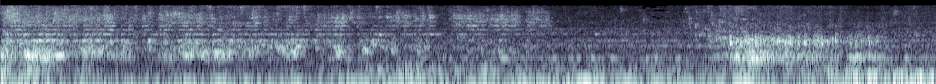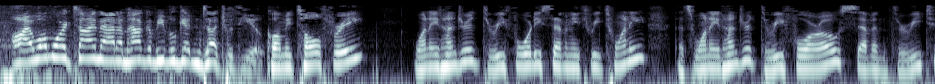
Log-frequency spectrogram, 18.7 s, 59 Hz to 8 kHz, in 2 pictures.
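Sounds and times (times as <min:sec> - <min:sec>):
toilet flushing: 0:00.0 - 0:12.0
speech: 0:09.6 - 0:18.6.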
